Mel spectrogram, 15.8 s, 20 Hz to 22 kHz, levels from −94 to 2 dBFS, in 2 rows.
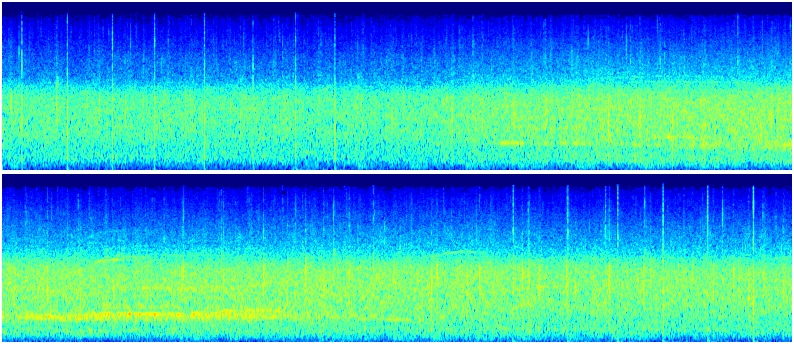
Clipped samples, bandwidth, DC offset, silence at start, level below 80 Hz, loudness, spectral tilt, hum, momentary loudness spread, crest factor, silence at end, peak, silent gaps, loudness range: under 0.1%; 16.5 kHz; under 0.1%; 0 s; -70 dBFS; -31 LUFS; -2 dB/octave; none; 7 LU; 20 dB; 0 s; -12 dBFS; none; 7 LU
